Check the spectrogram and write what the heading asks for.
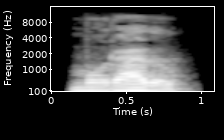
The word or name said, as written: Morado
